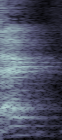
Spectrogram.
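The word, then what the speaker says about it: read: Books ये object है तो सब्जेक्ट बनाया, बुक्स, बुक्स के साथ आर, रेड, books are रेड बाय अस। अब वो ऊपर वाले में रीड उच्चारण यहाँ रेड हो जाएगा, books are रेड बाय अस।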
